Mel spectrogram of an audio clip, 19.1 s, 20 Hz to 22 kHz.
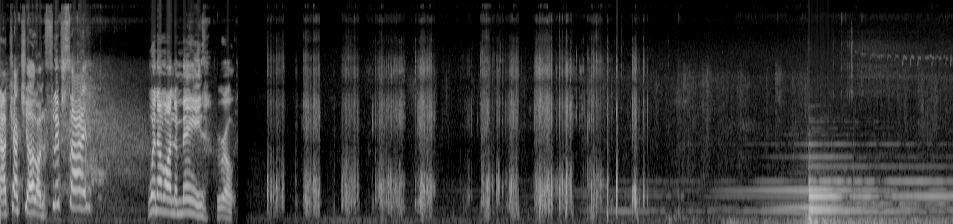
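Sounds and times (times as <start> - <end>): footsteps crunching on frozen snow: 5.3 - 16.2.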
